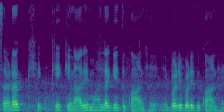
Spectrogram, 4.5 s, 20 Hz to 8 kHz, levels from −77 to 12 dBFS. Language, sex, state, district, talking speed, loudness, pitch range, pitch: Chhattisgarhi, female, Chhattisgarh, Raigarh, 145 wpm, -17 LUFS, 155-175 Hz, 165 Hz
